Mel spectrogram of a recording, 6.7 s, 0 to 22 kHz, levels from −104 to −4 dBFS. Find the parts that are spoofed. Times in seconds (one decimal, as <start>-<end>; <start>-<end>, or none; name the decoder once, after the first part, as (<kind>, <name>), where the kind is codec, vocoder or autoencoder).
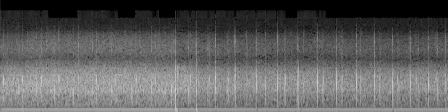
none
